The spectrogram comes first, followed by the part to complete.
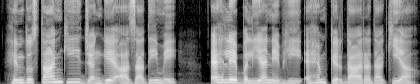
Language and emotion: Urdu, neutral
